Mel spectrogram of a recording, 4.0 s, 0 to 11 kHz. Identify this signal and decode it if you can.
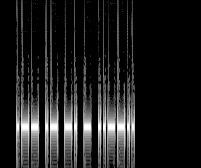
Morse code, heard as a keyed tone, about 25 wpm, 700 Hz. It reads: WANT?
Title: 2x Word-Spacing - Sentences from Top 200 Words - 25wpm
